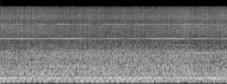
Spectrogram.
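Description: Kärcher walk-behind floor scrubber-dryer running steadily as it is pushed across a tiled floor, its motors giving an even hum with a thin high whine.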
